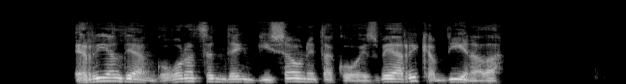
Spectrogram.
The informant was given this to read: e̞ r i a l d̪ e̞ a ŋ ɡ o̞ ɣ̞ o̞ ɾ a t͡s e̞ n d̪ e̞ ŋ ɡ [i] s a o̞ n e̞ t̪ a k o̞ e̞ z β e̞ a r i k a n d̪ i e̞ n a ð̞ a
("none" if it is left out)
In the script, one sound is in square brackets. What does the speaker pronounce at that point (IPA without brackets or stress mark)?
i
